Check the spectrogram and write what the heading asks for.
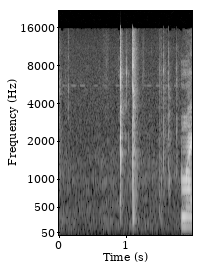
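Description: Two sharp clicks close together about a second in, then a few fainter ticks, from small plastic makeup cases being handled; a woman's voice starts near the end.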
